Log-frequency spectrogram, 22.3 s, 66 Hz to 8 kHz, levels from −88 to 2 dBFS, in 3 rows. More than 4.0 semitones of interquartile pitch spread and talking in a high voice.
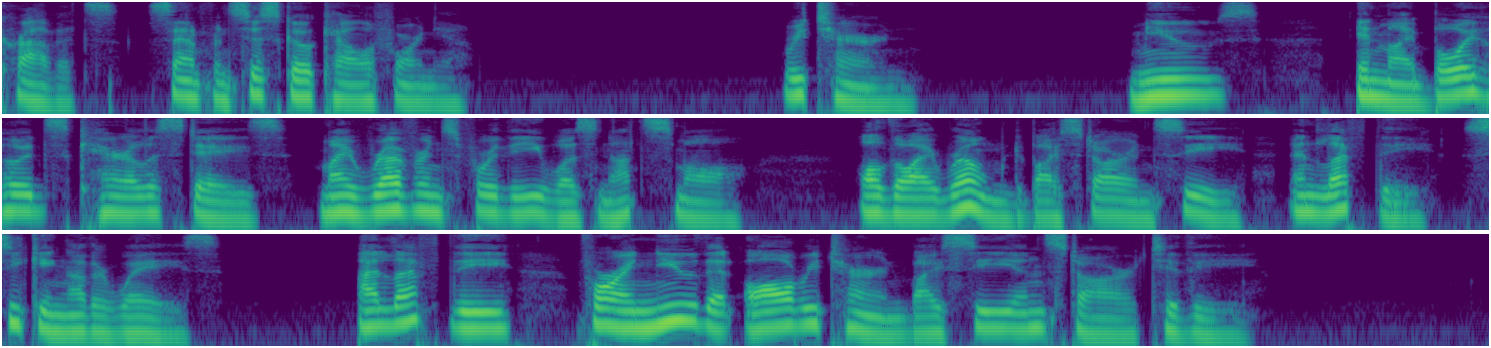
No: average, 5.0 semitones; low, 135 Hz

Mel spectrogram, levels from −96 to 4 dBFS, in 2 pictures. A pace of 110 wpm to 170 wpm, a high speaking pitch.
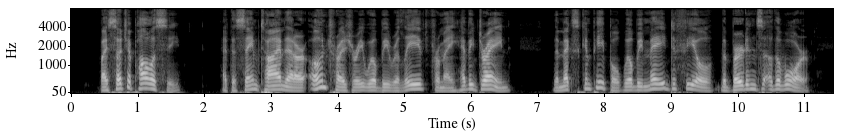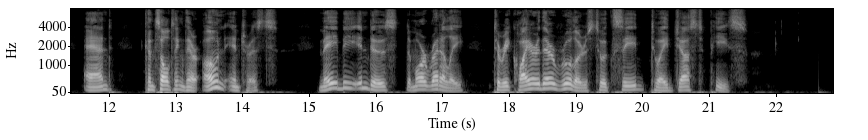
No: average, 140 wpm; low, 135 Hz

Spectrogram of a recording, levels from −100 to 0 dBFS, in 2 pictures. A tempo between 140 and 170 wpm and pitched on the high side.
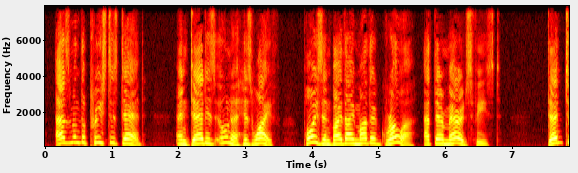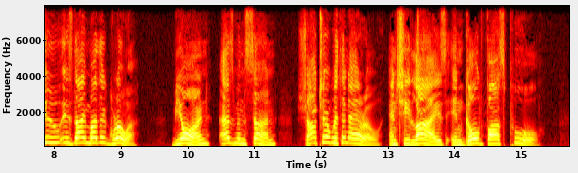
Yes: average, 155 wpm; very high, 255 Hz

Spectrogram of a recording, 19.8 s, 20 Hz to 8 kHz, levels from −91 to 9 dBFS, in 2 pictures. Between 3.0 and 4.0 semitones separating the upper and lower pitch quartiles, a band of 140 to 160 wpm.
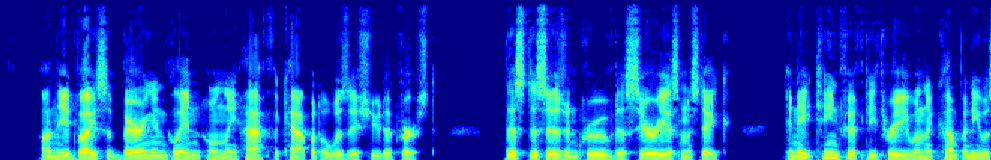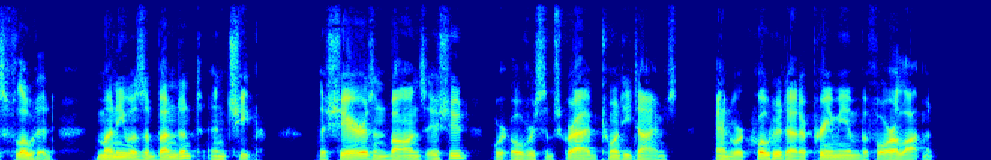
Yes: average, 3.4 semitones; average, 155 wpm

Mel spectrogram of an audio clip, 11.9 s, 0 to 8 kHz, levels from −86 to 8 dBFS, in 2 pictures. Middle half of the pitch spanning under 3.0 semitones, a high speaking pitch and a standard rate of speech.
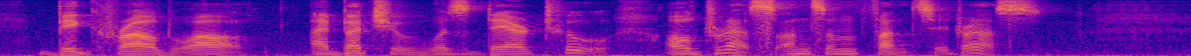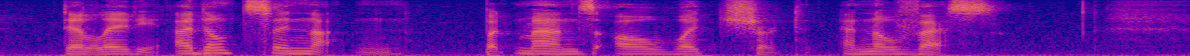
No: narrow, 2.6 semitones; low, 125 Hz; average, 145 wpm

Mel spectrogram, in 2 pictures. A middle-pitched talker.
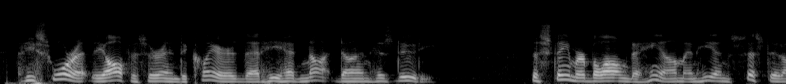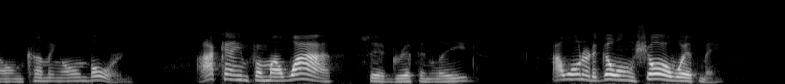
Yes: medium, 150 Hz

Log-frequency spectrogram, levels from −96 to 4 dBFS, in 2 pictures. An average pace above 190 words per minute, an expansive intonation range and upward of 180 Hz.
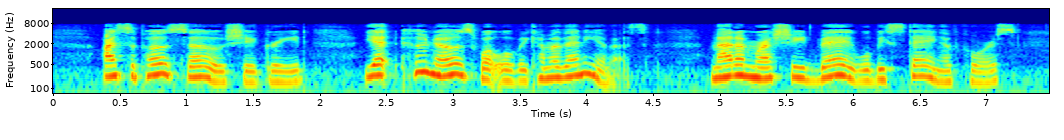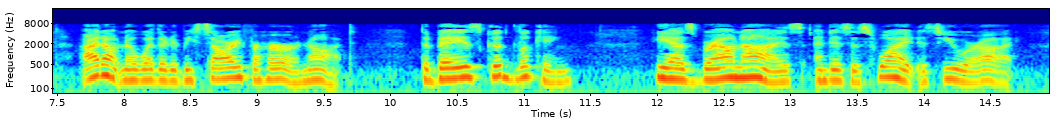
No: average, 200 wpm; average, 4.2 semitones; high, 190 Hz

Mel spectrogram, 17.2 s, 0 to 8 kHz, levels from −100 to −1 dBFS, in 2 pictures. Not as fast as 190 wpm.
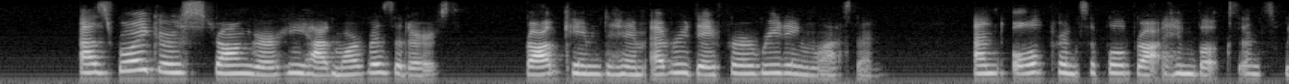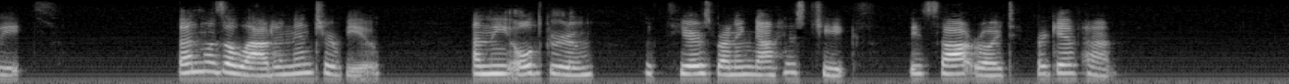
Yes: average, 160 wpm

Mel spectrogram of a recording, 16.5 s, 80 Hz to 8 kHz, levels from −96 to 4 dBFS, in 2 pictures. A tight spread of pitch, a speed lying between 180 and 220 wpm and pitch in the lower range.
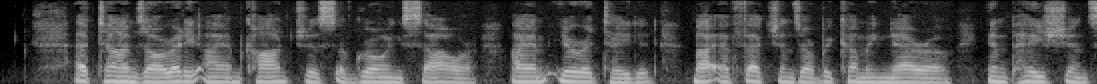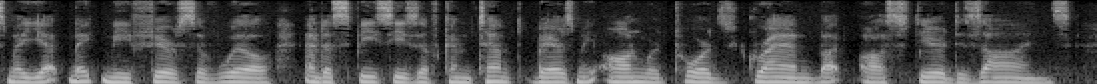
No: narrow, 2.1 semitones; average, 140 wpm; low, 125 Hz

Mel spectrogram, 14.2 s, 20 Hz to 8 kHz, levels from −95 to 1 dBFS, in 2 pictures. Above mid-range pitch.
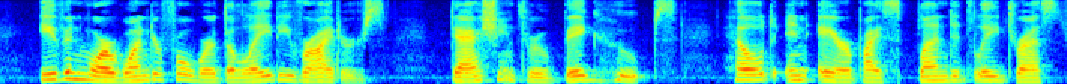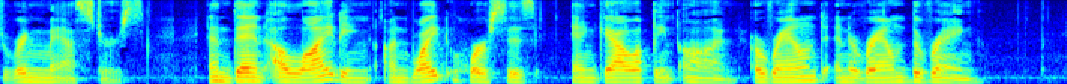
No: medium, 145 Hz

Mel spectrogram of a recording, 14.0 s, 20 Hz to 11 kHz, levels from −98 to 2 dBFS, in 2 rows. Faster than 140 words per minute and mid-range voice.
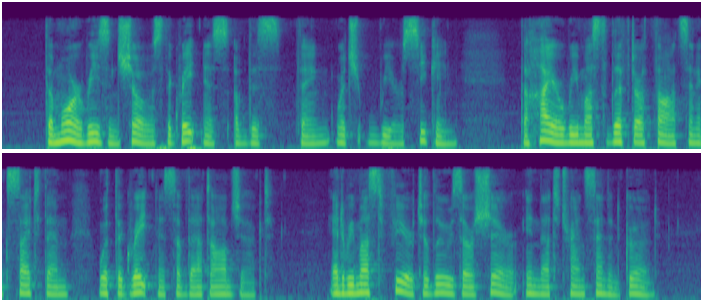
No: average, 180 wpm; low, 125 Hz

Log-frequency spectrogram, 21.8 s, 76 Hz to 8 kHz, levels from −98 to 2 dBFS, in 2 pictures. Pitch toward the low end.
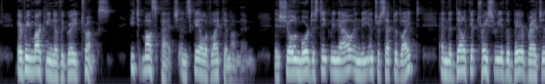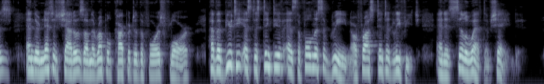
No: medium, 150 Hz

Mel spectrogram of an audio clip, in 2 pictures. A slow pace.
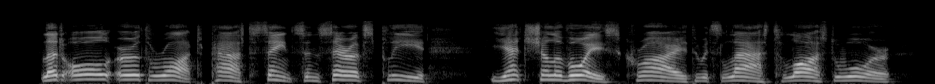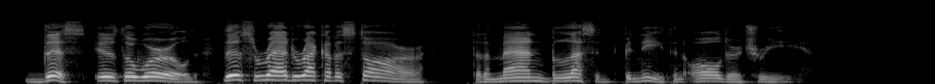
Yes: slow, 120 wpm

